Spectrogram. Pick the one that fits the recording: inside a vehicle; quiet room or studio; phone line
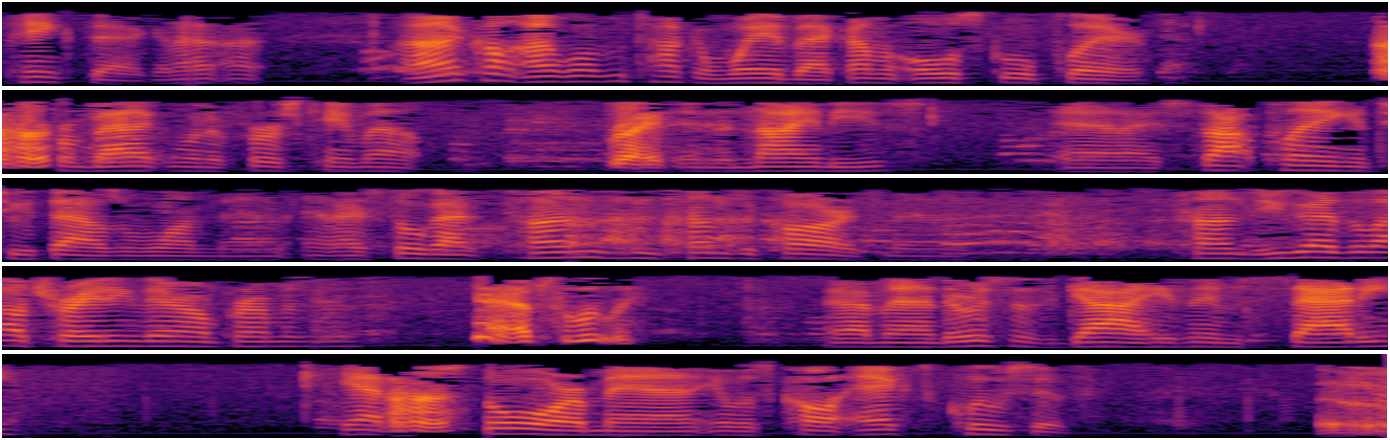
phone line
